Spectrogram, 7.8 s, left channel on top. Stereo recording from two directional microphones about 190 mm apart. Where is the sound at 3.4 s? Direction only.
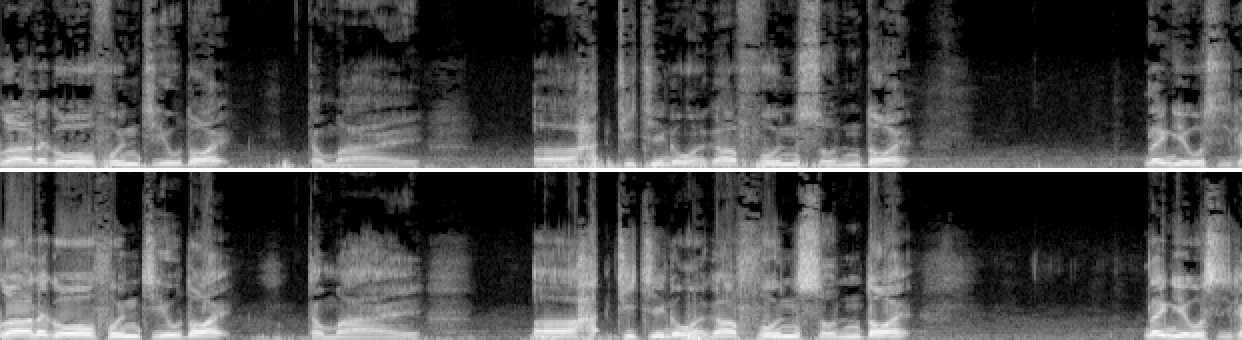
20° right (ahead or behind).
